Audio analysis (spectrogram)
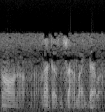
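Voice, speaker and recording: A man's voice: low voice, very animated, normal speed, vocal fry, exaggerated voice. An actor playing a blunt, misanthropic man with a hesitant yet insistent manner, in 1930s radio drama style. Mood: bleak, insistent. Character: Sid, blunt misanthropic son of eccentric inbred family. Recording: muffled noisy 1939 radio broadcast.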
